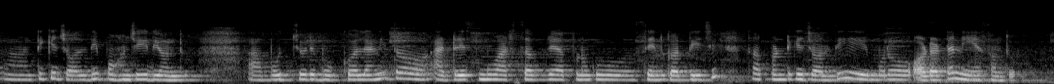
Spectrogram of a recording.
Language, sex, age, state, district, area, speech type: Odia, female, 18-30, Odisha, Puri, urban, spontaneous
